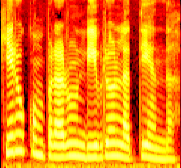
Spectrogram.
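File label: Quiero Comprar Libro Tienda, Spanish, female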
